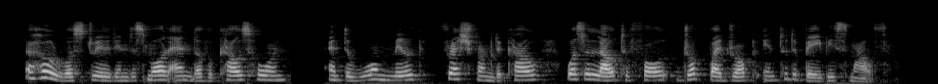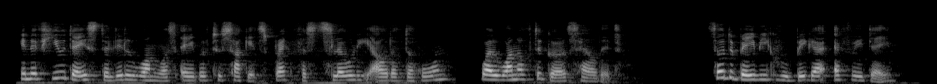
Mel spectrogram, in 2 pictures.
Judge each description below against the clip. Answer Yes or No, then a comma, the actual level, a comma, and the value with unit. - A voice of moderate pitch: No, high, 200 Hz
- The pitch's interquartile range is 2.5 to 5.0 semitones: Yes, average, 3.2 semitones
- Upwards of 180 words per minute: Yes, average, 200 wpm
